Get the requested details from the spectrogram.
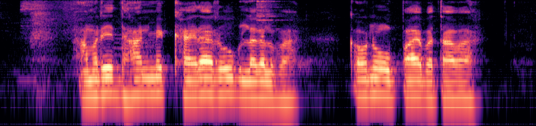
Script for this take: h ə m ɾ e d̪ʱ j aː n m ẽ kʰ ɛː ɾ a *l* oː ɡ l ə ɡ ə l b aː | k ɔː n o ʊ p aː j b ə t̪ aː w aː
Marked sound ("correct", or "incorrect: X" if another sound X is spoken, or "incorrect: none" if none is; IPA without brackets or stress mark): incorrect: ɾ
